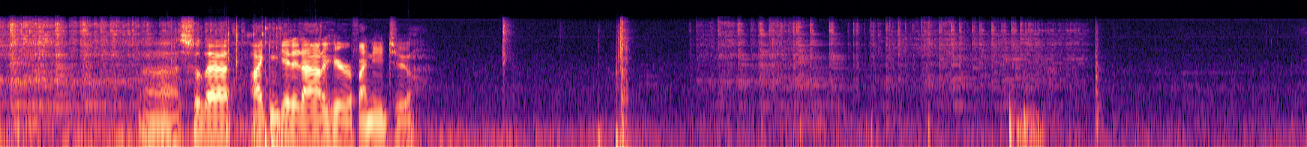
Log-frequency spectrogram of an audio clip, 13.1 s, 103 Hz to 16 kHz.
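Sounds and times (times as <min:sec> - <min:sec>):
acoustic guitar strings jangling: 0:00.0 - 0:03.1, 0:06.9 - 0:10.9.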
